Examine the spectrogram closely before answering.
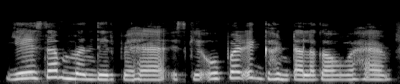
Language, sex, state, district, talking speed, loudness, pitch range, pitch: Hindi, female, Jharkhand, Ranchi, 180 wpm, -15 LUFS, 220-265 Hz, 230 Hz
